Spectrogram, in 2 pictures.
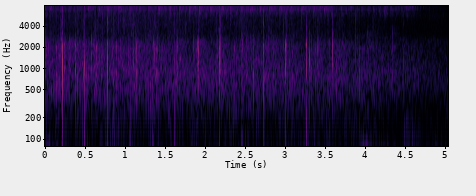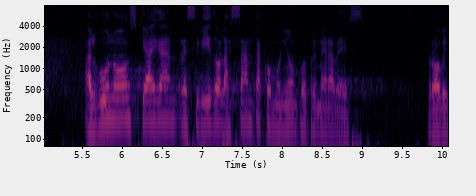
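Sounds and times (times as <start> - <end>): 
audience applause: 0.0 - 5.1
speech: 5.5 - 9.1, 9.8 - 10.0.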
